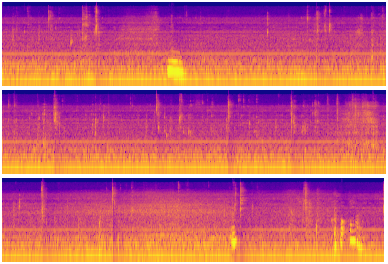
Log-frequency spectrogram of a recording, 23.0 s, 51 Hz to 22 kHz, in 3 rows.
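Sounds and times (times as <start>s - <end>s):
steady hum: 0.0s - 23.0s
wet chewing and slurping: 5.3s - 19.0s.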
